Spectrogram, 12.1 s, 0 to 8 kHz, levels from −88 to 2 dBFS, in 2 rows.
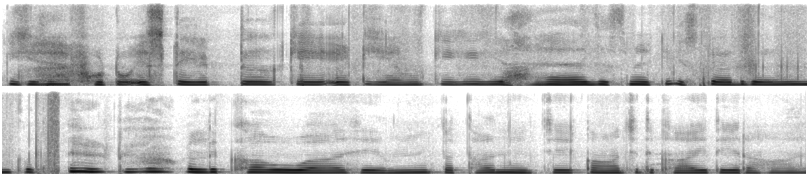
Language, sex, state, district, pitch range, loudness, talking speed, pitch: Magahi, female, Bihar, Gaya, 200-220 Hz, -16 LUFS, 125 wpm, 210 Hz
